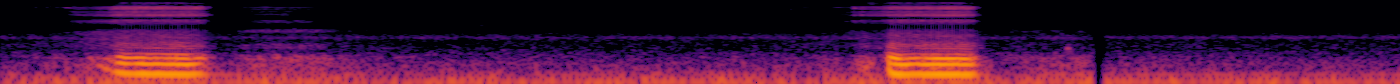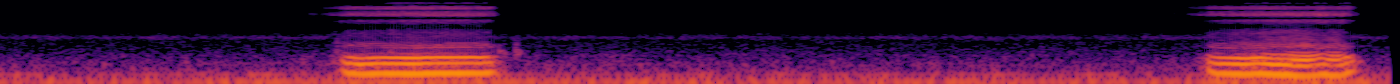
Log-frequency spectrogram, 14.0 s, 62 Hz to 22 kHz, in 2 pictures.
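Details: Dog snoring in his sleep: short, buzzing snorts about every four seconds, roughly 14 a minute, over a low steady hum.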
